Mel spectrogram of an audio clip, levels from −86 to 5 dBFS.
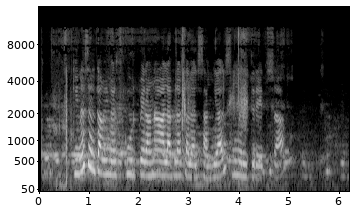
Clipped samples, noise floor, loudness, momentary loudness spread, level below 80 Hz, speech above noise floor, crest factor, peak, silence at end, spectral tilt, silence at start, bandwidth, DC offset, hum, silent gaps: under 0.1%; -46 dBFS; -18 LUFS; 13 LU; -58 dBFS; 28 dB; 18 dB; -2 dBFS; 0.1 s; -4 dB/octave; 0.05 s; 11.5 kHz; under 0.1%; none; none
